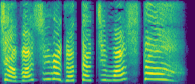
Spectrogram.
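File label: Voice growth, Japanese; myungwha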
